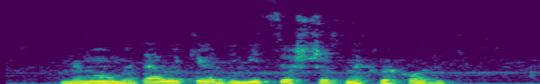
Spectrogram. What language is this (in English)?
Ukrainian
